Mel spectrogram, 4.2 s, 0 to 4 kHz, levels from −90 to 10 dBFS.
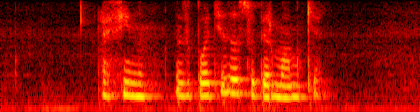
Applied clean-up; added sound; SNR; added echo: none; none; none; none.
